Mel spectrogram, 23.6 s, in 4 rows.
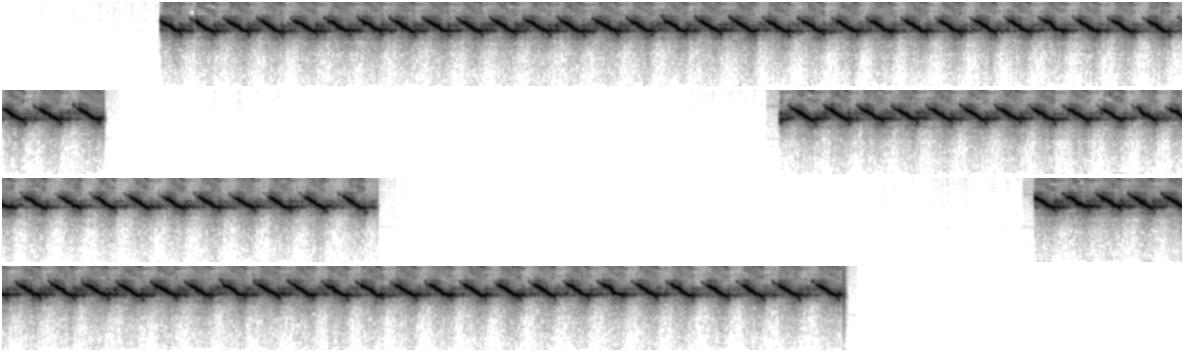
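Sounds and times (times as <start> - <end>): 
European greenfinch buzzy trill: 0.8 - 6.4, 9.8 - 13.6, 17.0 - 21.9.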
